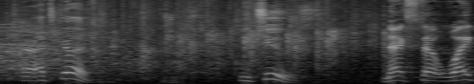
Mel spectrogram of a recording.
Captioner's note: laughter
